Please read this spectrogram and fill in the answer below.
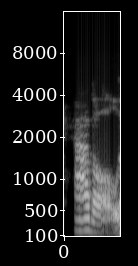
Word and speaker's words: CATL: it as an acronym we actually do pronounce it as cattle and so we enjoy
